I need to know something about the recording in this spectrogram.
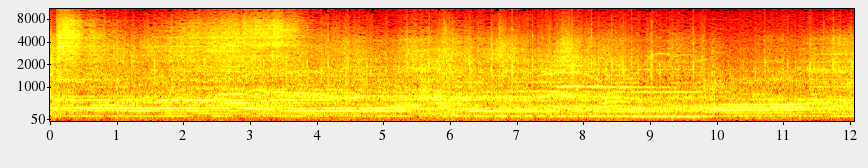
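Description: Live rock band's electric guitar holding loud, sustained chords through the amplifier, the notes shifting every few seconds, with no drum beat.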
